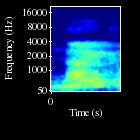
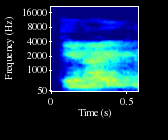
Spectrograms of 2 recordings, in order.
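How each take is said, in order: First: नाइट with a silent K; नाइट, no "ke" before the N; right pronunciation. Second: केनाइट with the K sounded as "ke"; mispronounced केनाइट, silent K spoken aloud; wrong pronunciation. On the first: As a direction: say नाइट, starting straight on the N. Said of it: "इसका सही pronunciation". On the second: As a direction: say केनाइट, an extra syllable before the N. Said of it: "केनाइट नहीं होता है". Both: Shown as a demonstration.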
